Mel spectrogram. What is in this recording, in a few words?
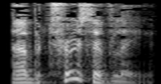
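"obtrusively", British English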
